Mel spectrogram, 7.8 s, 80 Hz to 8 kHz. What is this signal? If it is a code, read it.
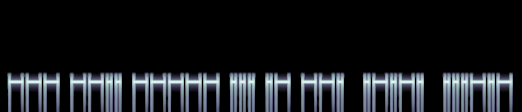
Morse code, heard as a keyed tone, about 18 wpm, 800 Hz. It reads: OZ0SAG <AR> <SK>
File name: Morse / qso-18wpm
